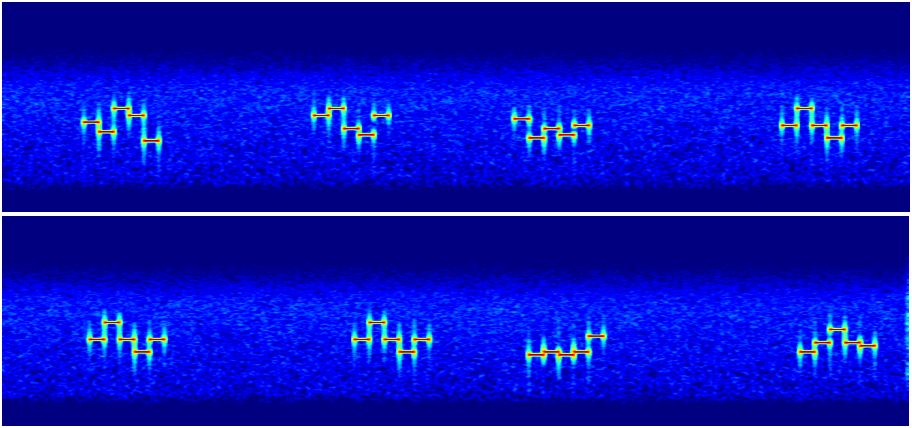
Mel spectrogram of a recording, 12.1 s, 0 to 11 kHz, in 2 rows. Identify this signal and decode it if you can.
Five-tone selective call (CCIR), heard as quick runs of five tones, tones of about 100 ms, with a squelch burst at the end. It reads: 74491 99539 82536 66626 66626 66626 12127 25954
